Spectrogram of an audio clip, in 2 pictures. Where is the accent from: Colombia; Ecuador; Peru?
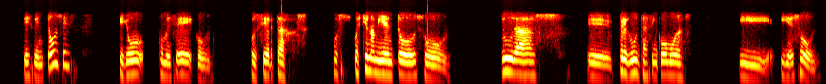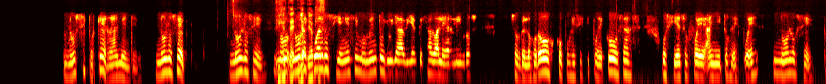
Ecuador; yo soy de Ecuador, de una familia católica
